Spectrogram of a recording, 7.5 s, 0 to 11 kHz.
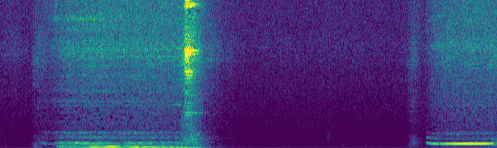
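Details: A 6-year-old shire horse flat out asleep in his stable: deep, loud rumbling breath lasting about two seconds, then a pause and a higher groaning sound; heavy snoring.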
